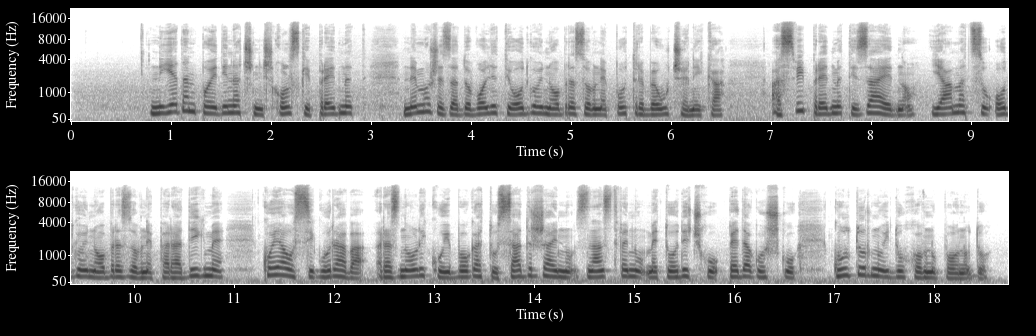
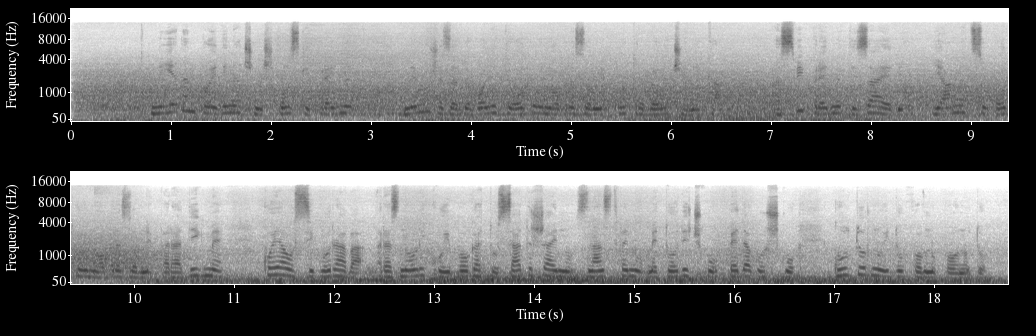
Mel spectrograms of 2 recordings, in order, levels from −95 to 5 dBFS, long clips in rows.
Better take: first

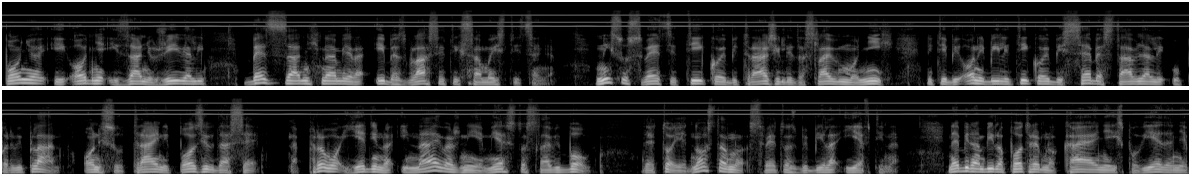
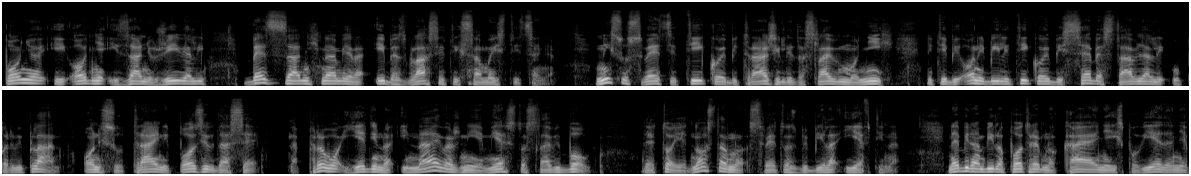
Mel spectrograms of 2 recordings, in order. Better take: second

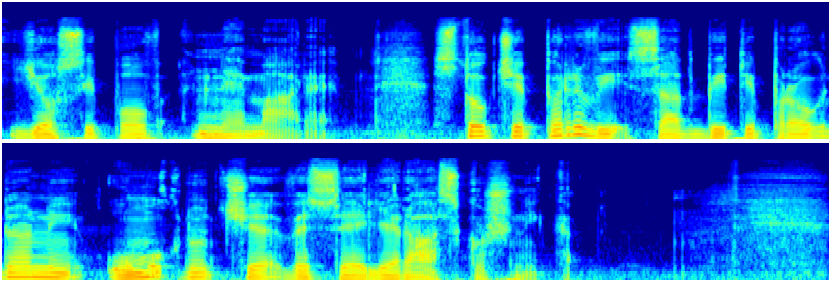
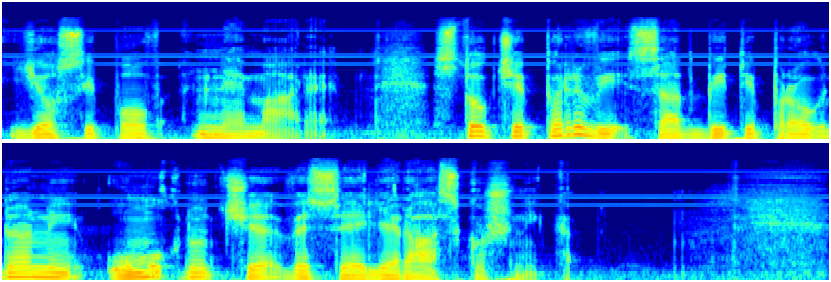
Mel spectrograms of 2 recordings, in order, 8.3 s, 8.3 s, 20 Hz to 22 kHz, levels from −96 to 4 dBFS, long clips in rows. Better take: first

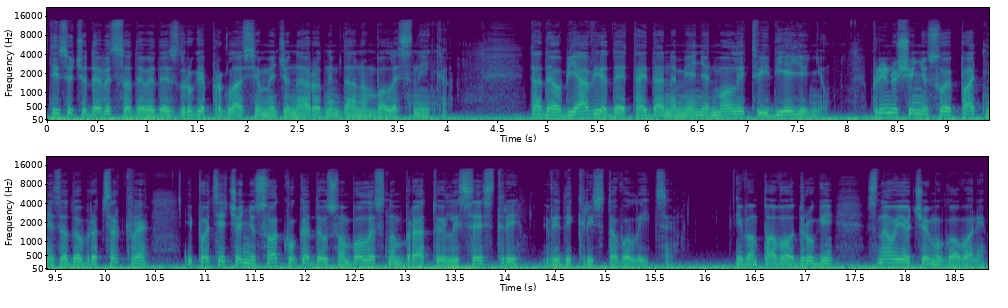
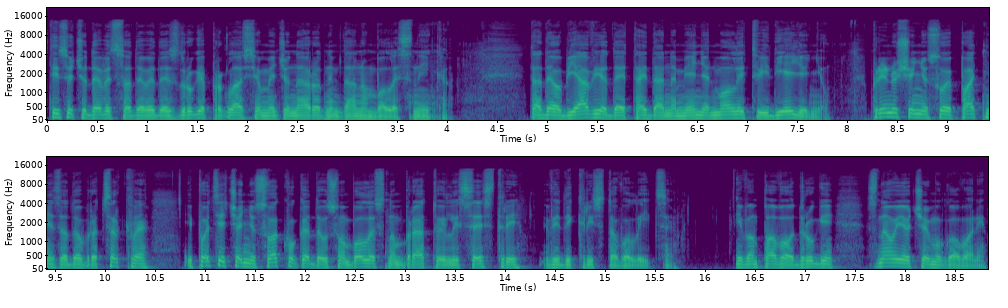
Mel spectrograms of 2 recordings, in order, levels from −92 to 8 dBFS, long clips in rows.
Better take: second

